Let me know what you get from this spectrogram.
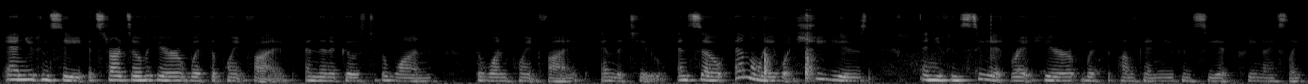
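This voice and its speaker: A woman's voice: on the low side, moderate pace, warm tone, slight background noise, poor audio. A woman co-hosting a casual beading demonstration, talking enthusiastically with lots of fillers. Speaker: co-host. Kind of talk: casual chat, craft demonstration.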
